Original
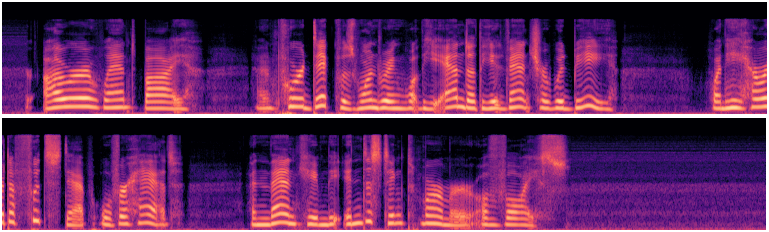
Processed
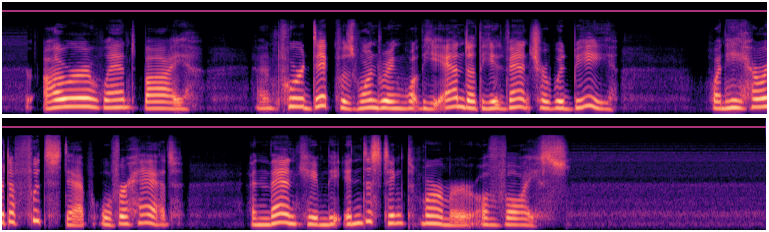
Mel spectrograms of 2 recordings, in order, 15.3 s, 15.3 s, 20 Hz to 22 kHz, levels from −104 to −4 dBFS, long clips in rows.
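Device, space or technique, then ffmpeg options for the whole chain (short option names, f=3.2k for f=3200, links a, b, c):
old television with a line whistle: -af "highpass=f=210:w=0.5412,highpass=f=210:w=1.3066,equalizer=f=540:t=q:w=4:g=6,equalizer=f=1.6k:t=q:w=4:g=-8,equalizer=f=2.5k:t=q:w=4:g=-5,lowpass=f=7.7k:w=0.5412,lowpass=f=7.7k:w=1.3066,aeval=exprs='val(0)+0.00794*sin(2*PI*15625*n/s)':c=same,volume=-2.5dB"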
